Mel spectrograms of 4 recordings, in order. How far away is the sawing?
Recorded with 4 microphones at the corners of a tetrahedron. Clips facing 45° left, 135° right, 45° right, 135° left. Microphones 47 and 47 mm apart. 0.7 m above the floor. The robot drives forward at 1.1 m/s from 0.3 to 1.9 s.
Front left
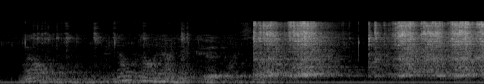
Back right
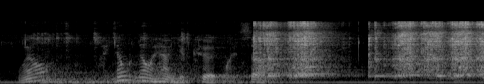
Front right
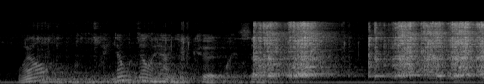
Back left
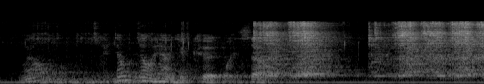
About 1.8 m.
